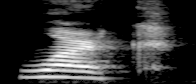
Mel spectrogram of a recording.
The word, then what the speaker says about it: work: Always remember, whenever OR come just after W, we will say R. Let's look some examples. W, R, T, word. W, R, K, work.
